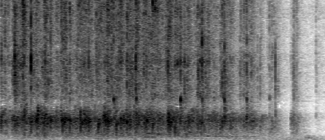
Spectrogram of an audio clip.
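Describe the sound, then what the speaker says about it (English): An audience at a military salute event claps in a loud, dense round of applause that holds steady and then tapers off at the end, with a few voices mixed in. "Give a round of applause."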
